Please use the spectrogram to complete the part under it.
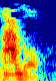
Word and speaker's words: Nago: Pastor Dameron, he didn't know how to pronounce Japanese, so don't listen to him, but it's called Nago.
